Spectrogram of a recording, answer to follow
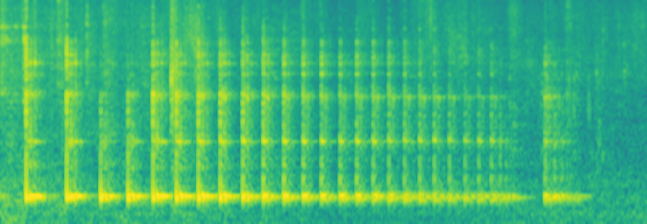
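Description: Moktak (Korean wooden fish) struck in a roll. The hollow wooden knocks start slow and quicken into a fast run that fades, then after a short pause comes one last single stroke. This is the signal for the assembly to bow at the opening of the service.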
